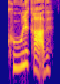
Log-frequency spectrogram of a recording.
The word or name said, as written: KULEGRAVES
